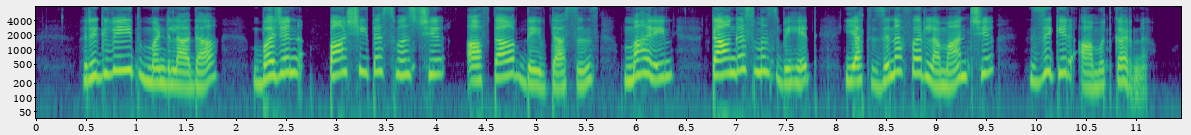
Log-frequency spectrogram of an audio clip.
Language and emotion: Kashmiri, neutral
